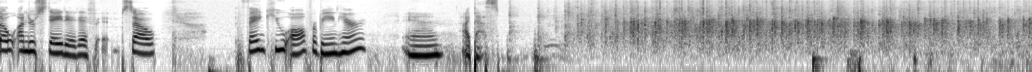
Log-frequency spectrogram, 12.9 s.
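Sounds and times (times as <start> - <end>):
speech: 0.0 - 6.8
audience applause: 6.7 - 12.8.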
